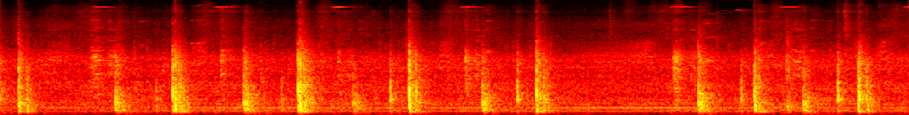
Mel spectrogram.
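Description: Coal forge fire burning with a steady hum and hiss while the iron heats. A run of sharp knocks or pops comes about one to two times a second.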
